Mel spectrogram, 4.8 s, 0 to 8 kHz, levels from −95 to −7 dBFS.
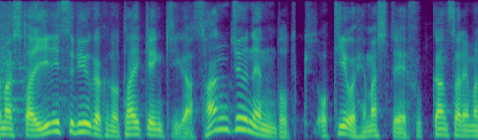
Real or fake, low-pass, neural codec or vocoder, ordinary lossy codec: fake; none; codec, 16 kHz, 6 kbps, DAC; none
